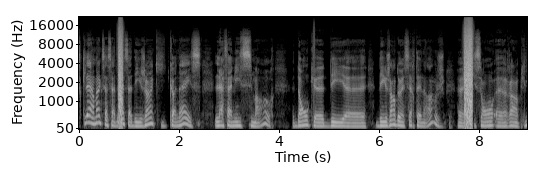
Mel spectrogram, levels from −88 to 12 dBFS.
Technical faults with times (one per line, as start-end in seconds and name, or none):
0.73-0.93 wireless microphone noise hit
4.67-4.73 wireless microphone noise hit
7.64-7.93 wireless microphone noise hit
